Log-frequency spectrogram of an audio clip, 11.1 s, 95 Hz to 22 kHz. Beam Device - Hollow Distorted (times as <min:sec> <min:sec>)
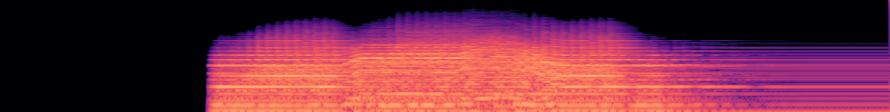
0:02.6 0:10.8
